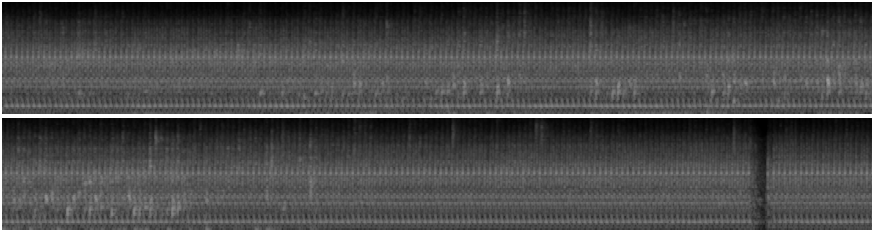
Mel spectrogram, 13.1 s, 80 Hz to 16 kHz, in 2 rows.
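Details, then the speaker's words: 2015 AEG Favorit Electrolux dishwasher after an i30 leak-protection fault, cleaned with a water flosser and machine cleaner; steady, even drain pump hum with light watery trickle and no beeping, tub pumped empty: normal drain pump operation. "Ik zal eens even kijken of we hem kunnen afpompen zo. Ja, hij is leeg."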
